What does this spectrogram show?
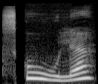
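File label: "skole", Norwegian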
